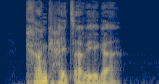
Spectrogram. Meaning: 1. pathogen 2. germ
- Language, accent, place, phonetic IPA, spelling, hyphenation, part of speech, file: German, Germany, Berlin, [ˈkʁaŋkhaɪ̯t͡sʔɛɐ̯ˌʁeːɡɐ], Krankheitserreger, Krank‧heits‧er‧re‧ger, noun, De-Krankheitserreger.ogg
